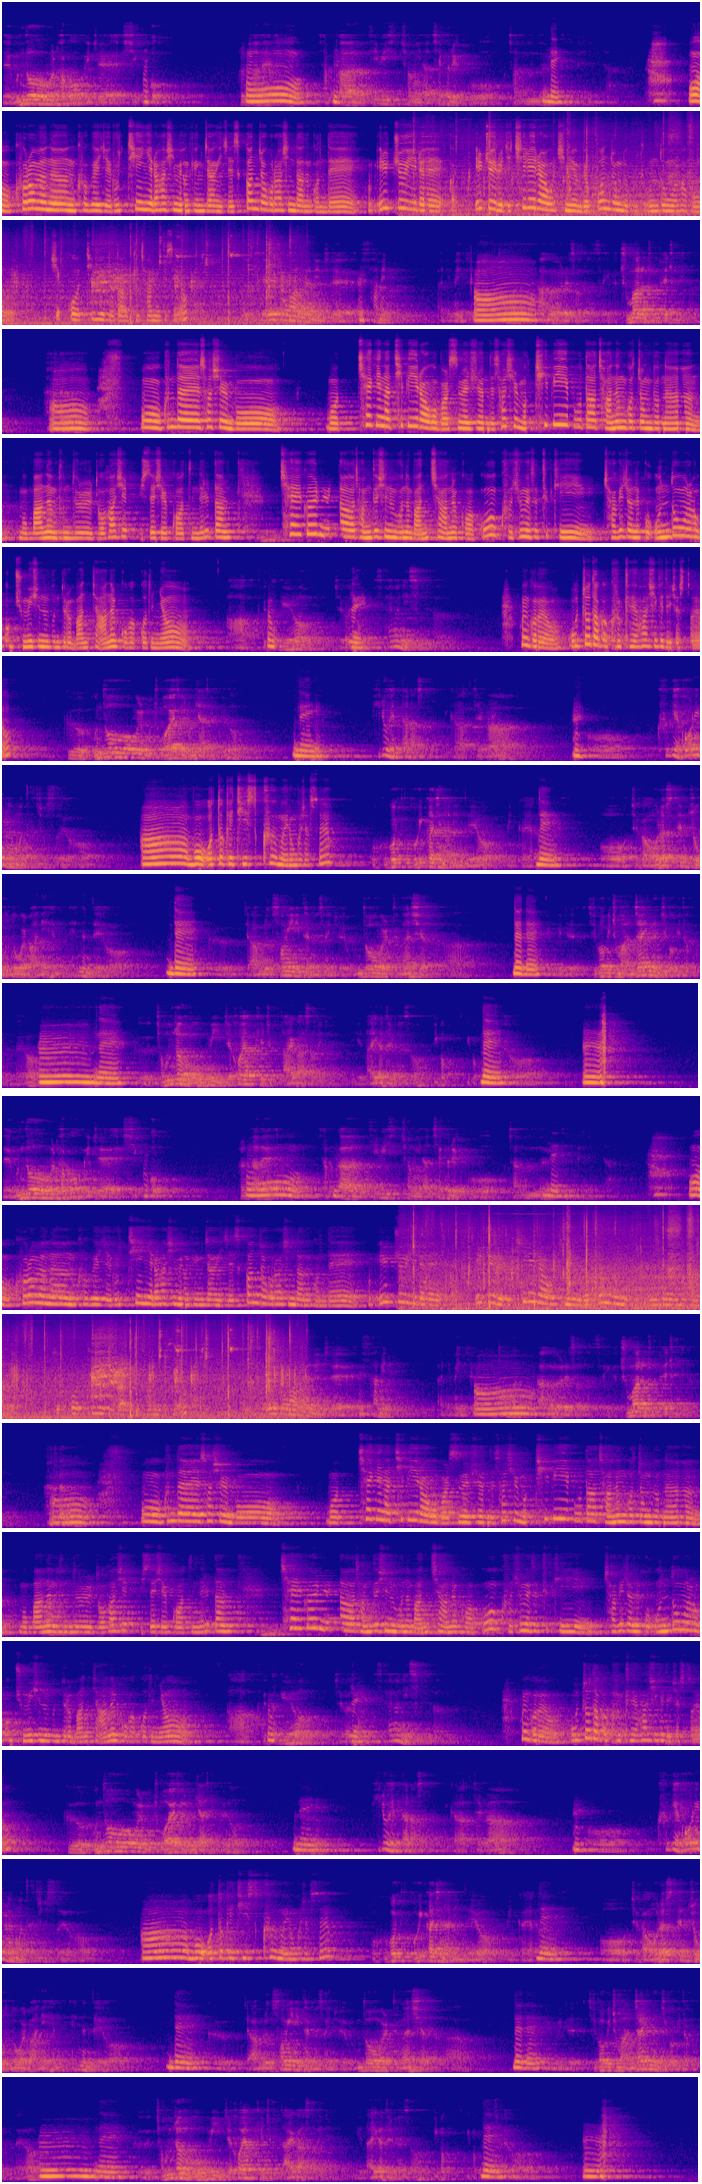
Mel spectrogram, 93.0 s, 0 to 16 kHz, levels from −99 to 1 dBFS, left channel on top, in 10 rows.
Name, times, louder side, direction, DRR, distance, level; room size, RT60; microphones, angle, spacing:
voice 1, 0.0-2.1 3.2-3.7 4.3-7.6 14.6-14.8 21.8-23.8 24.4-25.0 25.3-26.4 26.6-27.7 28.5-28.9 30.1-30.2 37.8-38.1 40.6-41.0 45.6-45.9 49.5-49.8 50.1-50.7 51.0-52.4 53.5-53.7 54.6-54.8 56.7-59.0 59.8-60.1 60.9-61.4 61.8-62.7 63.6-64.1 64.6-66.4 70.1-72.5 73.1-76.1 77.3-80.6 81.7-84.3 85.6-88.1 88.4-89.7 90.4-90.9, equal, 5° right, 1 dB, 1.9 m, -40 dB
voice 2, 3.2-4.0 4.4-4.5 7.2-7.5 8.6-18.8 19.3-21.1 23.4-23.5 24.9-25.8 28.6-29.5 29.8-31.7 32.2-40.6 40.9-49.1 50.1-50.2 51.1-51.4 53.2-56.0 59.7-60.1 63.5-63.6 67.0-69.6 72.3-72.6 76.6-77.1 81.3-81.7 84.2-85.4 90.1-90.5 91.5-91.8, left 5 dB, 60° left, 11 dB, 0.3 m, -28 dB
sound 1, 14.6-22.7, right 5 dB, 35° right, 0.3 m, -37 dB
12.5 x 11.5 x 5.1 m, 1.5 s
head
